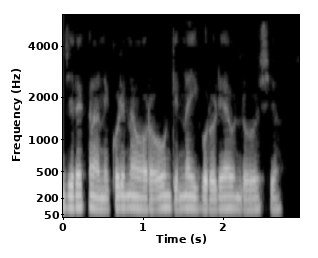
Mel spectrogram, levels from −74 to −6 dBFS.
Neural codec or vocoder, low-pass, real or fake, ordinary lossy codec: none; 5.4 kHz; real; MP3, 24 kbps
